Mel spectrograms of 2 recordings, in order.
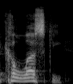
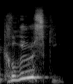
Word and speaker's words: Kaluski: By American pronunciation, it was Terry Koleski. But every guy that I knew that knew him, who were all Canadian, called him Terry Kaluski.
